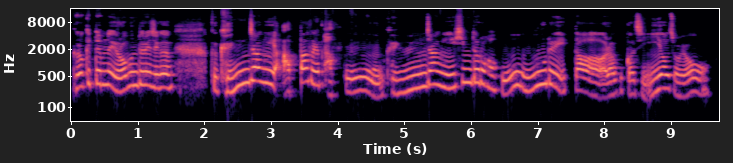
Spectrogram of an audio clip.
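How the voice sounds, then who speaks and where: Gentle, reassuring woman tarot reader. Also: fairly high pitch. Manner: gentle, reassuring, addresses viewers directly. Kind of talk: general tarot reading for viewers.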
